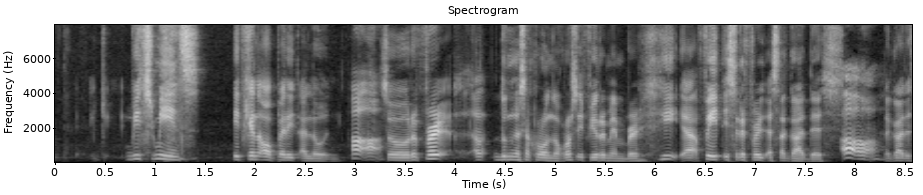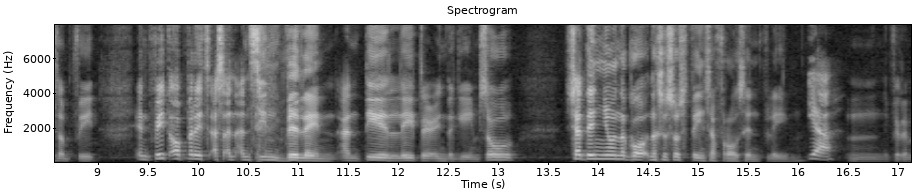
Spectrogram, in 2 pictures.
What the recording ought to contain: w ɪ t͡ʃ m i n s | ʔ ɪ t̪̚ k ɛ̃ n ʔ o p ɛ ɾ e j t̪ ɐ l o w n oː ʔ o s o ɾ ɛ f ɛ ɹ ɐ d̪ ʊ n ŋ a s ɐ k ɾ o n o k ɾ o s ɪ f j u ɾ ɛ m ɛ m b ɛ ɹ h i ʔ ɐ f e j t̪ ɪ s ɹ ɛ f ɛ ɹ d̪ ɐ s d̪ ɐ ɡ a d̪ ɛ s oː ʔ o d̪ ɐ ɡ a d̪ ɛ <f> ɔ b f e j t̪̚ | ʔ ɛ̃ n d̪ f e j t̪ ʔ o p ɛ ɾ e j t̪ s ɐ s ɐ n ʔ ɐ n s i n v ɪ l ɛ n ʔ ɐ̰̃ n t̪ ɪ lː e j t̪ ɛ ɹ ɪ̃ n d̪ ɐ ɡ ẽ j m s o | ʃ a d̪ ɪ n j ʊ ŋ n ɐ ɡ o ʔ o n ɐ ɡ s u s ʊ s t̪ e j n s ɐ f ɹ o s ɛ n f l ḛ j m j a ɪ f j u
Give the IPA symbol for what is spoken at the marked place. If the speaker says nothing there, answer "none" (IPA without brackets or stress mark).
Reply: s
